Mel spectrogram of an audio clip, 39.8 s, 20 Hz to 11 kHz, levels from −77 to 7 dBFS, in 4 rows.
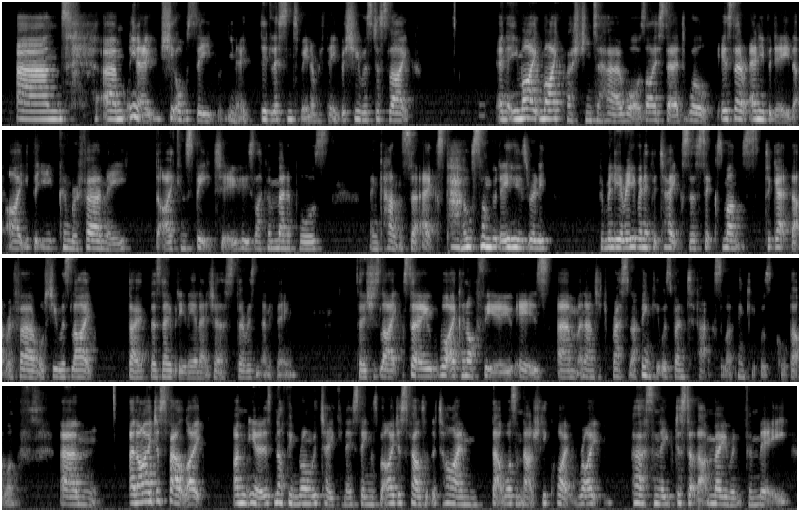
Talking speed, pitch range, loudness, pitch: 210 wpm, 190-220 Hz, -22 LUFS, 200 Hz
